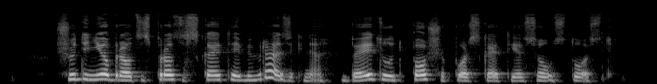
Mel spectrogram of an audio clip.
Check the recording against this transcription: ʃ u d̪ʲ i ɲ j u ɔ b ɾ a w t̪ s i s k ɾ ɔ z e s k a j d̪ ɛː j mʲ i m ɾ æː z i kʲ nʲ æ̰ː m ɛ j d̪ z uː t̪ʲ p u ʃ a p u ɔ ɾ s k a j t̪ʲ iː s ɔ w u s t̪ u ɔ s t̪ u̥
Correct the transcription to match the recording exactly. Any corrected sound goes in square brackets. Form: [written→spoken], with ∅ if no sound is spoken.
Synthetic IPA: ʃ u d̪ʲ i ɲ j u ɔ b ɾ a w t̪ s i s [k→p] ɾ ɔ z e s k a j [d̪→t̪] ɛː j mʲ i m ɾ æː z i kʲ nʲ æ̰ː [m→b] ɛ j d̪ z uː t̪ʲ p [u→ɔ] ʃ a p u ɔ ɾ s k a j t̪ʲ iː s ɔ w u s t̪ u ɔ s t̪ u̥

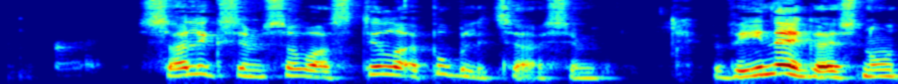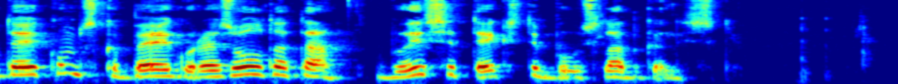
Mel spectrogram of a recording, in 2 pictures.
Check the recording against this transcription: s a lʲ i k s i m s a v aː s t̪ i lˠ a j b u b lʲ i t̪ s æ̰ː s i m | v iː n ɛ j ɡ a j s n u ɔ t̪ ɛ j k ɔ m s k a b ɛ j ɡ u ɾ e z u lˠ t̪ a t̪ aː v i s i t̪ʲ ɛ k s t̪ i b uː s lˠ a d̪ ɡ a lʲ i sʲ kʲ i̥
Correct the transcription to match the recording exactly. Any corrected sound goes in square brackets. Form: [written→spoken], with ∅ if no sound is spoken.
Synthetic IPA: s a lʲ i k s i m s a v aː s t̪ i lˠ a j [b→p] u b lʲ i t̪ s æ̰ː s i m | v iː n ɛ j ɡ a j s n u ɔ t̪ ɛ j k [ɔ→u] m s k a b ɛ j ɡ u ɾ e z u lˠ t̪ a t̪ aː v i s i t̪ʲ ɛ k s t̪ i b uː s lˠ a d̪ ɡ a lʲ i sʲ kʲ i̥

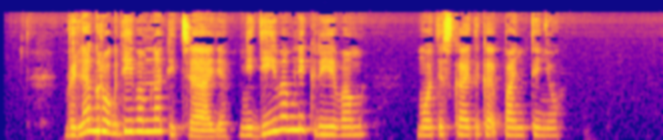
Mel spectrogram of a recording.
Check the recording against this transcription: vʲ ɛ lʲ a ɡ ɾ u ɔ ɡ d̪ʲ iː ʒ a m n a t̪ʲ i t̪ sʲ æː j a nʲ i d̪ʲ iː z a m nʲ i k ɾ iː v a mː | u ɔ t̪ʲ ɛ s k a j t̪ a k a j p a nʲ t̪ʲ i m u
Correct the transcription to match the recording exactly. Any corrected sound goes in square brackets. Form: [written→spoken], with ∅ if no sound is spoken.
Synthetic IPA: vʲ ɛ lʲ a ɡ ɾ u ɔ ɡ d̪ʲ iː [ʒ→v] a m n a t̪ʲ i t̪ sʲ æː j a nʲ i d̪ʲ iː [z→v] a m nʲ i k ɾ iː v a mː | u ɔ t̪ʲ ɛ s k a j t̪ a k a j p a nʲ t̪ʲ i [m→ɲ] u

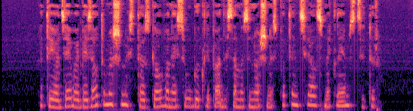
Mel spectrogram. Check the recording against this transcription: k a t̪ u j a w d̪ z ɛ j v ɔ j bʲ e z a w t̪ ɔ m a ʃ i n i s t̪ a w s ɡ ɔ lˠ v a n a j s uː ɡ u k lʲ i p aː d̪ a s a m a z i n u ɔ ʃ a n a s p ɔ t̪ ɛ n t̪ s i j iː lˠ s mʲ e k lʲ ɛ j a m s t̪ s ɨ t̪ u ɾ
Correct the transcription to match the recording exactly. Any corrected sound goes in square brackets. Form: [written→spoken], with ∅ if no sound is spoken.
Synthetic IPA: k a t̪ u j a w d̪ z ɛ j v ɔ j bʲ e z a w t̪ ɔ m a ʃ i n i s t̪ a w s ɡ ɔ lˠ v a n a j s uː ɡ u k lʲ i p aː d̪ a s a m a z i n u ɔ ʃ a n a s p ɔ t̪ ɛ n t̪ s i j [iː→aː] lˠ s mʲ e k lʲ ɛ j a m s t̪ s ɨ t̪ u ɾ

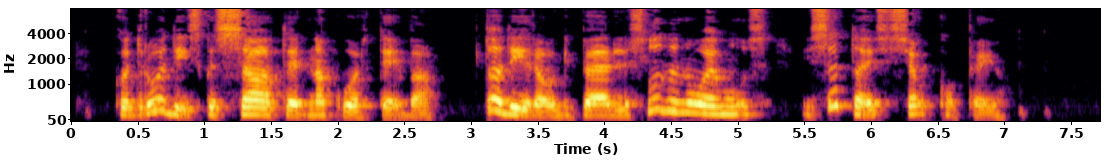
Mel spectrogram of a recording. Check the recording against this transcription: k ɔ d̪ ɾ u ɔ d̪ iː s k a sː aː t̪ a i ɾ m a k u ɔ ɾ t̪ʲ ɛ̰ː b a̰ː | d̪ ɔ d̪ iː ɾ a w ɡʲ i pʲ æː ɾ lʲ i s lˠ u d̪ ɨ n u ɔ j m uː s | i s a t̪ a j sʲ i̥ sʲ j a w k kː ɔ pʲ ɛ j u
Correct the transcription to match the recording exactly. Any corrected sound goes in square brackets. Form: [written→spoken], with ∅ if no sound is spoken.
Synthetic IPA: k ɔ d̪ ɾ u ɔ d̪ iː s k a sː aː t̪ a i ɾ [m→n] a k u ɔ ɾ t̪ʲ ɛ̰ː b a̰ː | [d̪→t̪] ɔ d̪ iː ɾ a w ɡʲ i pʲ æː ɾ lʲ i s lˠ u d̪ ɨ n u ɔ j m uː s | i s a t̪ a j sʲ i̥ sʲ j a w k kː ɔ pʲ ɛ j u

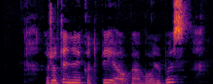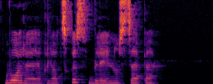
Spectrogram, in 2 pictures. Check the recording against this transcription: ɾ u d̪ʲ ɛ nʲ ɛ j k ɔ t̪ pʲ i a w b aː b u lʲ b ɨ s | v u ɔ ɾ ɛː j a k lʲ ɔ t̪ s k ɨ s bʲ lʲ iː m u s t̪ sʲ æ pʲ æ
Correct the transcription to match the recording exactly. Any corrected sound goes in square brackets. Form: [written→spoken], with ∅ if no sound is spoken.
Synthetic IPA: ɾ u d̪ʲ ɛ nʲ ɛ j k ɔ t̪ pʲ i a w [b→ɡ] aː b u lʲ b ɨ s | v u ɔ ɾ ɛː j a k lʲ ɔ t̪ s k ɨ s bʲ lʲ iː [m→n] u s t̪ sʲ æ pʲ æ

